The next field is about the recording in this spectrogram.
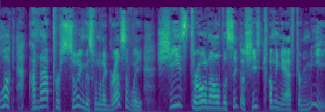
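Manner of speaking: play-acted earnest, high-pitched pleading tone. Retelling a sitcom scene, imitating Sam pleading. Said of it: "plead his case".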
